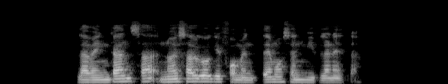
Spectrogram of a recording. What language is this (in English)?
Spanish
